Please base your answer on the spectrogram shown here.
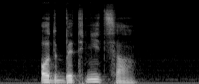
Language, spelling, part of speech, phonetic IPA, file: Polish, odbytnica, noun, [ˌɔdbɨtʲˈɲit͡sa], Pl-odbytnica.ogg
